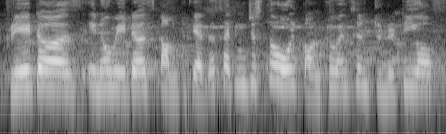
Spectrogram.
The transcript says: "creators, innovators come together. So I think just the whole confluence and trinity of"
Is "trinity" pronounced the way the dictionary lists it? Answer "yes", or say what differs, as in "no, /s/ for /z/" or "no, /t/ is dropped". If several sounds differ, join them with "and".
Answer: yes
